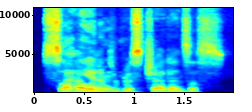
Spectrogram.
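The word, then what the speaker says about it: Sahelanthropus tchadensis: It's Sahelanthropus chedensis? Yes. It's spelled SAHELANTHROPUSTCHADENSIS.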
